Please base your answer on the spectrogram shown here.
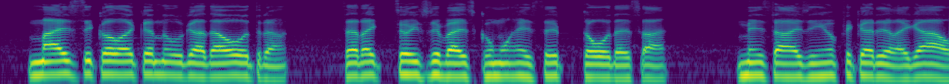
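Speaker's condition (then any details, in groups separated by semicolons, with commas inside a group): Cerebral palsy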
